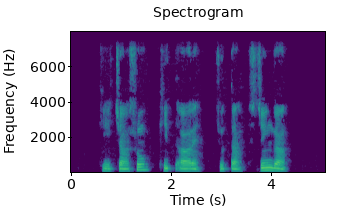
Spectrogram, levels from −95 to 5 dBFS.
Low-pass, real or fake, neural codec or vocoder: 7.2 kHz; real; none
